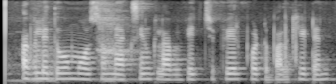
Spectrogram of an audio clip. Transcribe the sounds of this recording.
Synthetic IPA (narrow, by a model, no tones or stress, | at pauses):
əɡled̪oːmɔːsəmːɛːksɪmkləbʋɪt͡ʃpʰɪɾpʰʊʈbaːlkʰiːɖən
